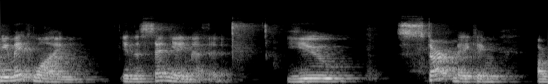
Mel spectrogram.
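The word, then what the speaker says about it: saignée: of making wine uh an old french method and it's pronounced seniae think of it like s-e-n-y-a-y segne so when you make wine in the senior method you start making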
